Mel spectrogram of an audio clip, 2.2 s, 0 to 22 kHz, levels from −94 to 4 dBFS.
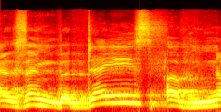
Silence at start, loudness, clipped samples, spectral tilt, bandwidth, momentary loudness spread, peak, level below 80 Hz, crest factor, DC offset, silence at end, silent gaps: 0 s; -10 LUFS; under 0.1%; -4 dB/octave; 16.5 kHz; 2 LU; 0 dBFS; -52 dBFS; 10 dB; under 0.1%; 0 s; none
